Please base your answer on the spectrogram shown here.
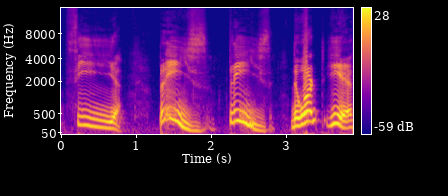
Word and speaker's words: fille: Please don't say feel. I'm hearing somebody saying feel. Say fille.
